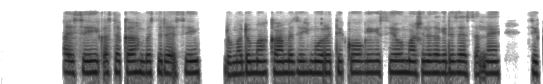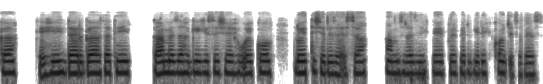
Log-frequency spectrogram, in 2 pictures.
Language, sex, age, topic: Gamo, female, 25-35, government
